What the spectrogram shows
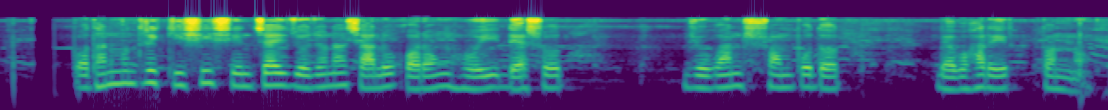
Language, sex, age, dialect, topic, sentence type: Bengali, male, 18-24, Rajbangshi, agriculture, statement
